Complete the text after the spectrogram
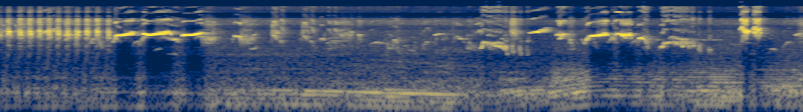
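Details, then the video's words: Oriental magpie-robin in energetic song, meant as a lure to make the bird open its tail: harsh squawking bursts mixed with high whistles and chirps, over a steady low background rumble. "burung kacer gacor konslet,pancingan agar kacer buka ekor"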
